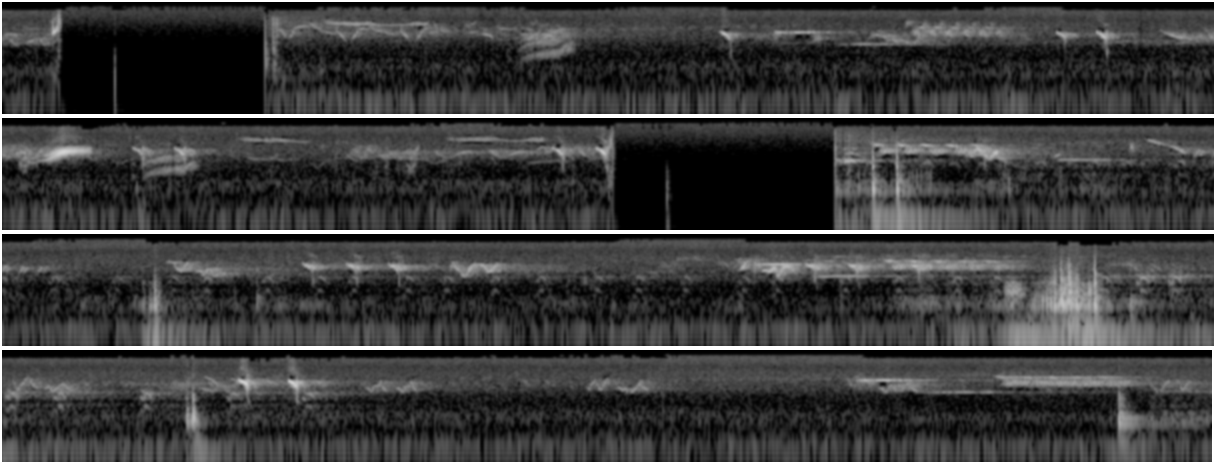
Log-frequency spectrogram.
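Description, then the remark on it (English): Loud crossbill calls from a large-race crossbill: a steady stream of sharp, high, clipped kip notes in irregular bursts, with a few low thumps and a brief break partway through. “Recording the loud crossbill in the same position as before.”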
